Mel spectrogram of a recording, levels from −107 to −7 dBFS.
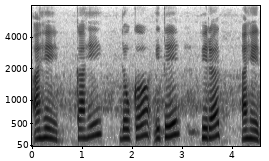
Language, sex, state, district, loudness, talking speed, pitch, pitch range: Marathi, female, Maharashtra, Mumbai Suburban, -15 LUFS, 80 wpm, 200 Hz, 185-240 Hz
